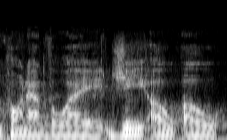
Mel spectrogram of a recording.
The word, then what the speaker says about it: GOOOH: out of the way g o o is pronounced go not goo no that's how we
